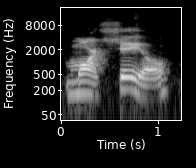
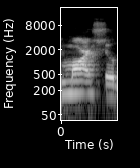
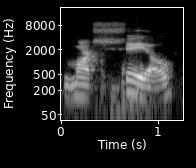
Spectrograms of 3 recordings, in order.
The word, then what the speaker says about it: Marshelle: Her name is Marshelle. It's But it looks like Marshall because my mom just I don't know what was going on with her when she had my sister. But they call her Marshall and And sometimes she just go with that. It's like But it's Marshelle.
